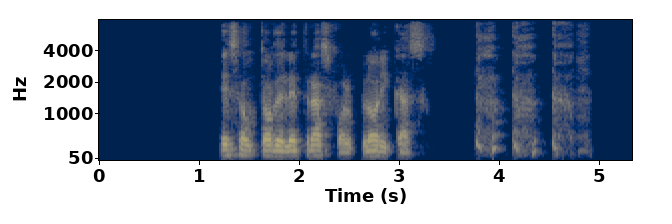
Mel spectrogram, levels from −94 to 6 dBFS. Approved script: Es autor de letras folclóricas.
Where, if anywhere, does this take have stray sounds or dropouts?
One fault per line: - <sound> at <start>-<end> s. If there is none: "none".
- cough at 3.7-4.9 s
